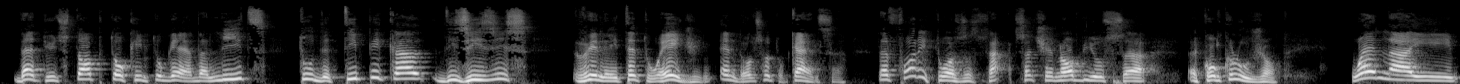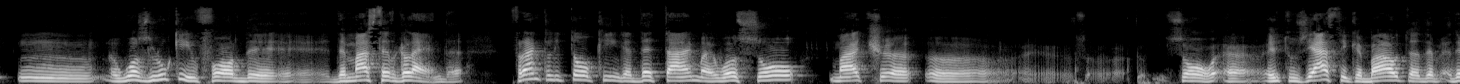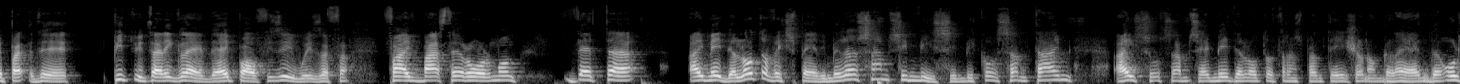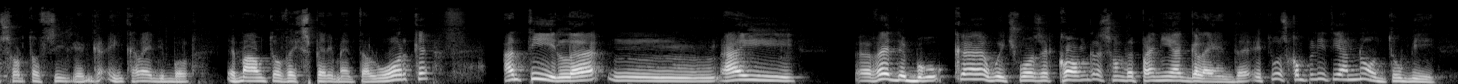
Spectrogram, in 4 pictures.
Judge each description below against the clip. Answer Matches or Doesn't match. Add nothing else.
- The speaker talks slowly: Matches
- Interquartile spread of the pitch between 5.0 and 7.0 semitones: Matches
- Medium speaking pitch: Matches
